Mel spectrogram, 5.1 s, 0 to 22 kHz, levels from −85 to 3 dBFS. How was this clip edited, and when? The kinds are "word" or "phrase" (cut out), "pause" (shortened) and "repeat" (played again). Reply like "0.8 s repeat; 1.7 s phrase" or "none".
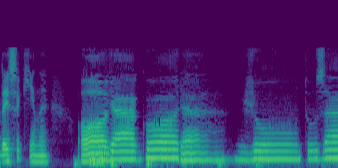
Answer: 1.6 s word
